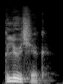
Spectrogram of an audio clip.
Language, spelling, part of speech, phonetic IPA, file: Russian, ключик, noun, [ˈklʲʉt͡ɕɪk], Ru-ключик.ogg
- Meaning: diminutive of ключ (ključ): (small) key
